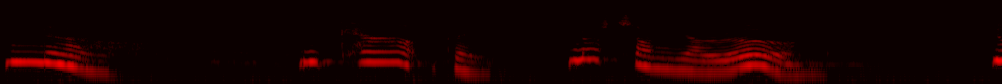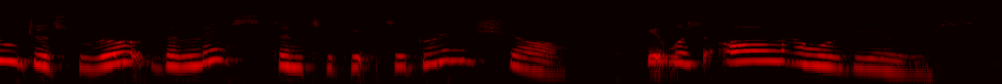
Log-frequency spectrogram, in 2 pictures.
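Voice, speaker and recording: A woman's voice: fairly high pitch, very animated, takes it slowly, darkish tone, voice pushed up, exaggerated voice. A woman reading a story plays a loyal, take-charge young female co-worker who speaks emphatically. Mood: indignant.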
